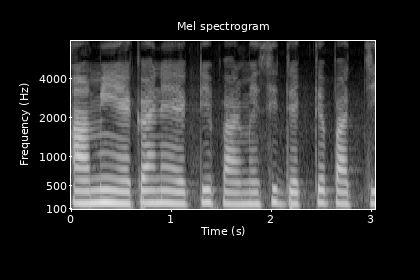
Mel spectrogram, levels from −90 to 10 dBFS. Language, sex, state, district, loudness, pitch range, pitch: Bengali, female, Assam, Hailakandi, -13 LUFS, 190-210 Hz, 200 Hz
